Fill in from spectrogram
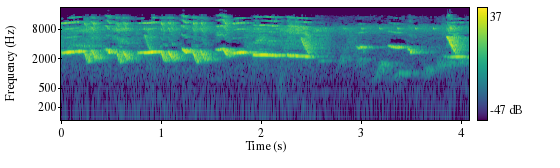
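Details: Thick-billed heleia song for training: a brisk series of repeated downward chirps around 2–3k followed by higher sweeping whistles and a final rising note after a short lull.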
